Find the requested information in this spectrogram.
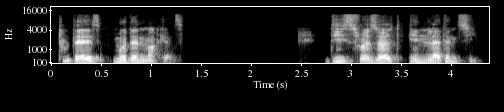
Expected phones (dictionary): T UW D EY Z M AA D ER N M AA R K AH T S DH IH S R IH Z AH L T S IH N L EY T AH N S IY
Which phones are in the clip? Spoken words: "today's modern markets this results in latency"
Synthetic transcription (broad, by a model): T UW D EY Z M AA D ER N M AA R K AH T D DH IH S R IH Z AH L T IH N L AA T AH N S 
